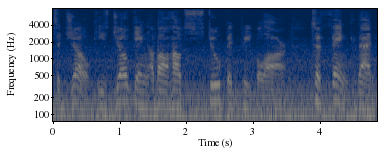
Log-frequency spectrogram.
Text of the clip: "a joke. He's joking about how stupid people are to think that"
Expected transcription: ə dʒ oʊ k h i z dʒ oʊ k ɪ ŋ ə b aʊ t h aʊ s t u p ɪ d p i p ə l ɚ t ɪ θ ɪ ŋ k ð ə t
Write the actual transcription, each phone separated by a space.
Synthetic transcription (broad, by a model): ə dʒ oʊ k h i z dʒ oʊ k ɪ ŋ ə b aʊ t h aʊ s t u p ɪ d p i p l ɚ t ɪ θ ɪ ŋ k ð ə t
